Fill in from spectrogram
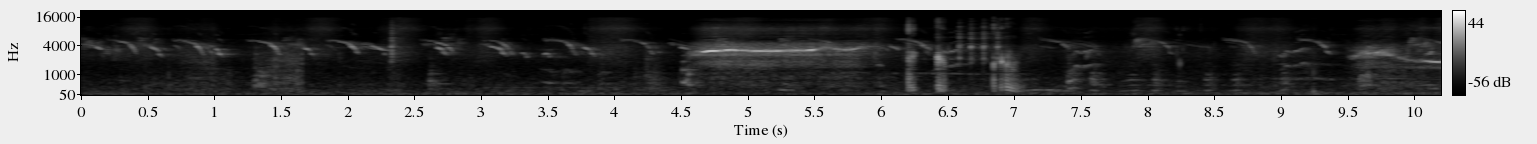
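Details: Indian ringneck parakeet, a pet, greeting a new baby Indian ringneck parrot at home: a run of quick high chirps about three per second, then a loud harsh squawk near the middle, followed by clicks and scattered softer chirps.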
